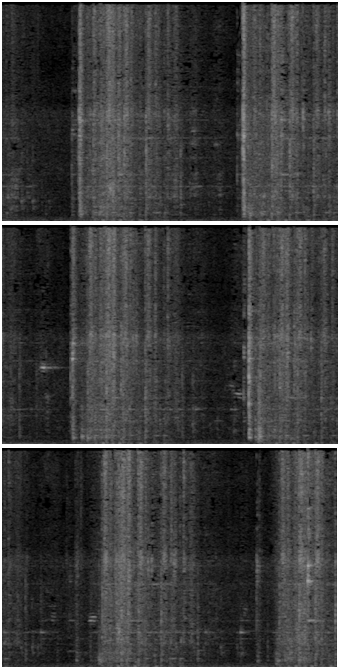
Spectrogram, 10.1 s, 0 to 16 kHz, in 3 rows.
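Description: Briggs & Stratton 11 hp single-cylinder mower engine being pull-started six times, about every second and a half to two seconds. Each pull spins it over with a whirring rush of the recoil starter, and it never fires. The engine is flooded, with fuel overflowing from a new carburetor whose needle the owner thinks is not seating.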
